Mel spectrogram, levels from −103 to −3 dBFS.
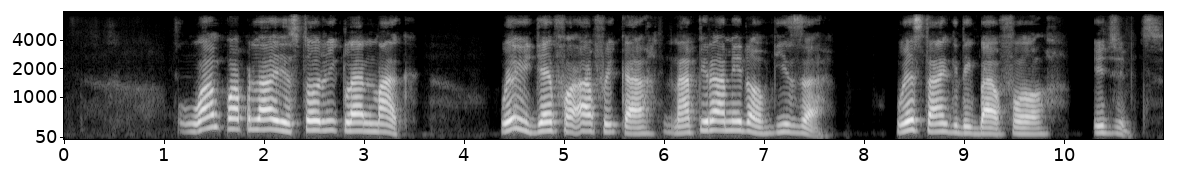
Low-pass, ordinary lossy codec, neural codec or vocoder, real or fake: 7.2 kHz; none; codec, 16 kHz, 4 kbps, FunCodec, trained on LibriTTS, 50 frames a second; fake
